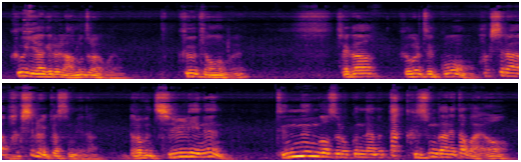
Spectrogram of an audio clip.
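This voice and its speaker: Pastor type, male, mellow husky voice, lively delivery of a church story, heard at a distance in the sanctuary. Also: mid-range voice. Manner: storytelling, acting out quoted dialogue. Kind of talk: sermon.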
